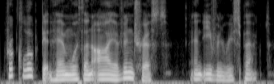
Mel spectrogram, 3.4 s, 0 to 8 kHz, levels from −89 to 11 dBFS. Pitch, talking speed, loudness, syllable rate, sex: 125 Hz, 210 wpm, -16 LUFS, 5.6 syllables/s, male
